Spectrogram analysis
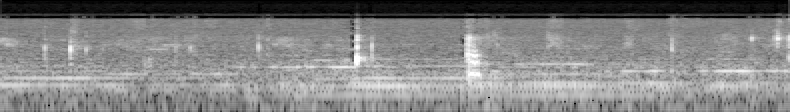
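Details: Hiccups: two short, sharp hiccup sounds about a second apart in a quiet room with faint background noise.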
